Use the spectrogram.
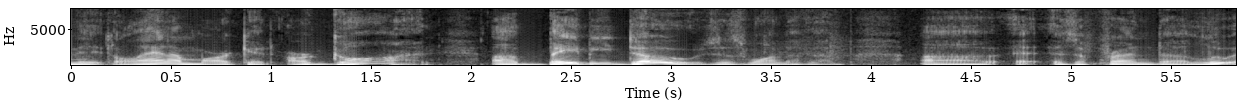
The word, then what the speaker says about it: Baby Doe's: and she goes, "Oh, Baby Does." And then my sister and I cracked up. We go, "No, it's Baby Doe's."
